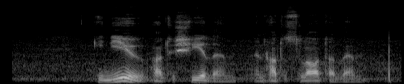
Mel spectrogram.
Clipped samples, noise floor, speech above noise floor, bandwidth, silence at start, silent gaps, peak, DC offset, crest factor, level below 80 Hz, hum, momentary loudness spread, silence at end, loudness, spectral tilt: under 0.1%; -52 dBFS; 22 dB; 16 kHz; 0.15 s; none; -12 dBFS; under 0.1%; 22 dB; -74 dBFS; none; 18 LU; 0.05 s; -30 LUFS; -4.5 dB/octave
